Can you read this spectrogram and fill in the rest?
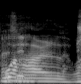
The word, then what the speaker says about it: Wahal: But you put an extra A in, didn't you? It's wall, as in Wahlberg. – Oh, it's wahl. – Choice. – It's wahl. It's Wahlberg. It's quite narwhal. It's in the narwhal word sort of area because it's W-A-H-L, wahl.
